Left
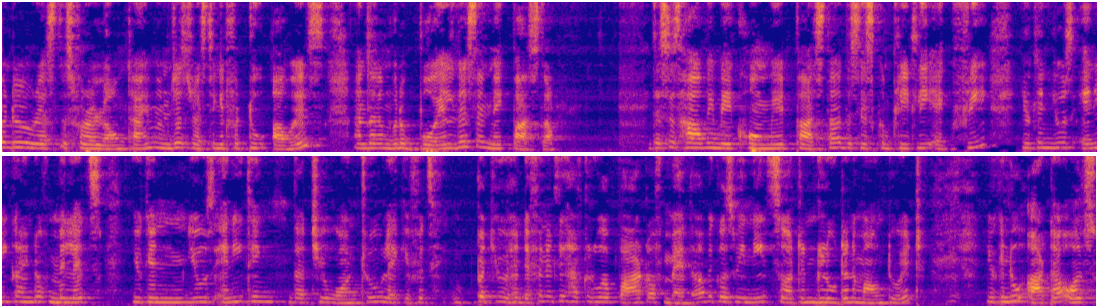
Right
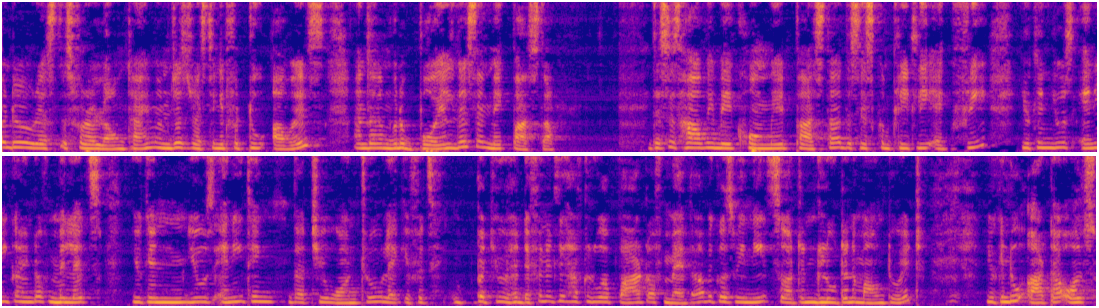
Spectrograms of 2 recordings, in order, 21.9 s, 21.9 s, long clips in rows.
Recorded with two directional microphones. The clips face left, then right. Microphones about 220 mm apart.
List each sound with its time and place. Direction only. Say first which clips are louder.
0.0 s speech: right 6 dB; 40° right (ahead or behind)
6.5 s speech: right 5 dB; 45° right (ahead or behind)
